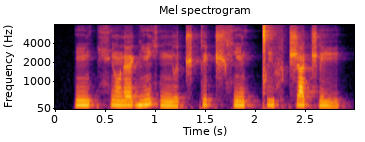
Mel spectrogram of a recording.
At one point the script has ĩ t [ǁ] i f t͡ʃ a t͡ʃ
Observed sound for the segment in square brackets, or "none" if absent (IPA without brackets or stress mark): ǀ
